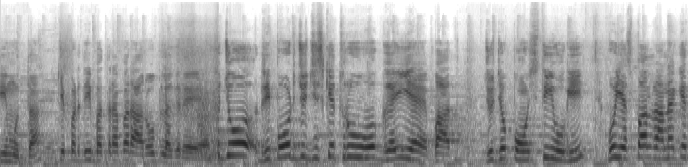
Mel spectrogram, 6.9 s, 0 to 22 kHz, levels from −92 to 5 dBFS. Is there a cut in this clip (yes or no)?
yes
